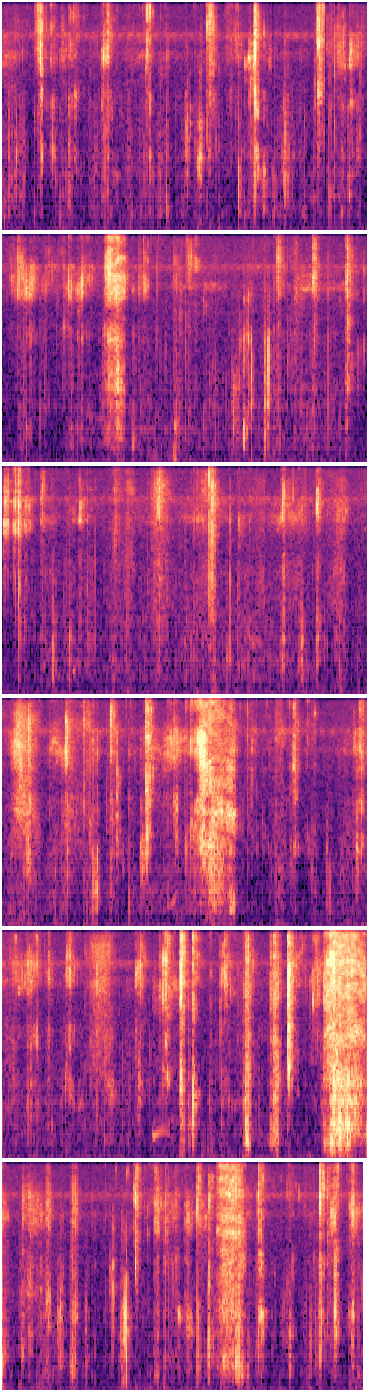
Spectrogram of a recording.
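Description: Close-miked chewing and mouth sounds of rice and curry eaten by hand: a run of short, wet clicks and smacks, with two louder, longer ones past the middle.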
